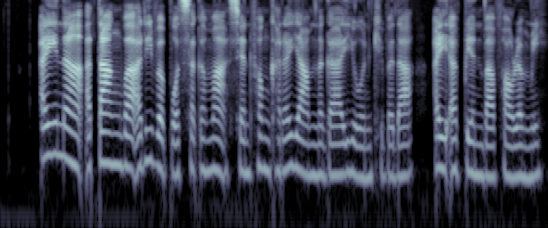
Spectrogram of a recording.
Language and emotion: Manipuri, happy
